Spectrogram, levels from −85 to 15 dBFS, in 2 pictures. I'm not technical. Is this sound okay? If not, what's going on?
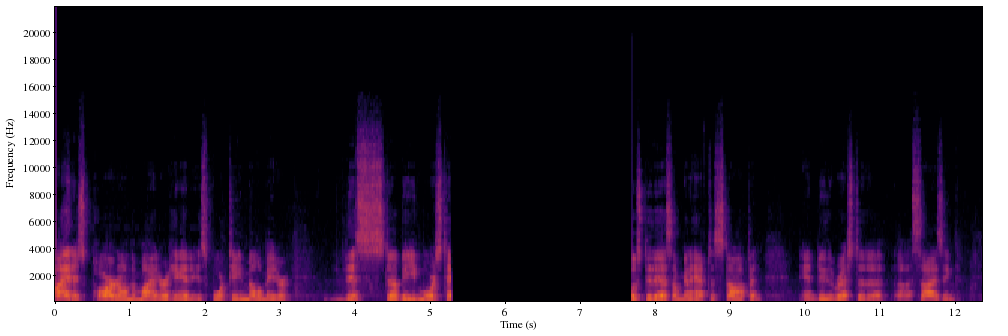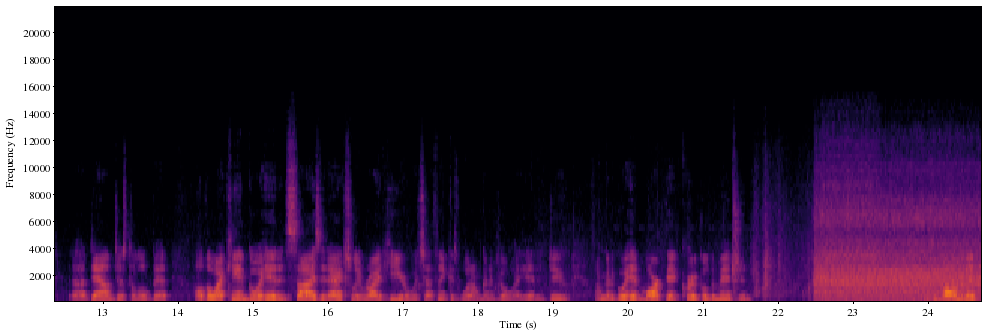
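No, there's an audio dropout to silence from 5.27 to 7.68 s: about 2.4 seconds of dead quiet, likely a dropped connection or accidental mute, and that bit's lost.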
